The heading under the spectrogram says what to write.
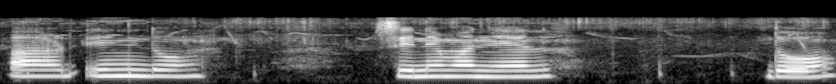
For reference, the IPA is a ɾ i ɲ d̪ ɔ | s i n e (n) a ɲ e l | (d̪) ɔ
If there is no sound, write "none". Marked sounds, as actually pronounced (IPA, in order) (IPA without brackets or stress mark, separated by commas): m, d̪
